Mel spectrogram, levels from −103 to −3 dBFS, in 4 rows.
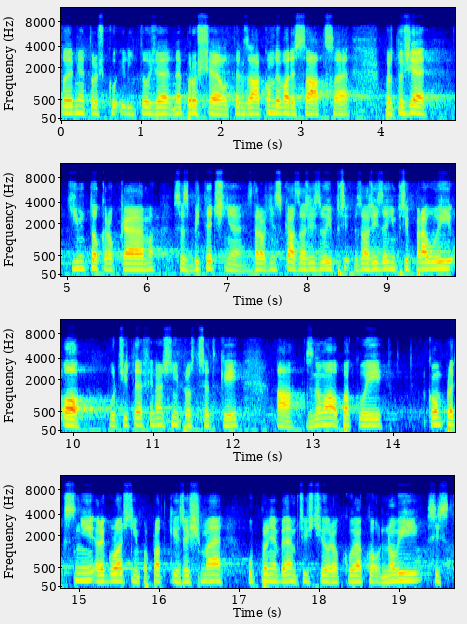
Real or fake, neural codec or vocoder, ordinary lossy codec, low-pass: real; none; Opus, 16 kbps; 7.2 kHz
